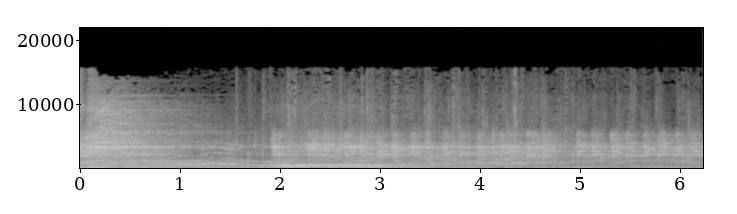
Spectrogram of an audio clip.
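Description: Live punk band's electric guitars and bass ringing on with sustained notes once the drums stop, including a bent note and then a bright held tone about two seconds in.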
